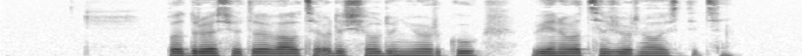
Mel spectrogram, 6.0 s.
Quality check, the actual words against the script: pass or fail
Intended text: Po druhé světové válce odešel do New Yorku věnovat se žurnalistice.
pass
